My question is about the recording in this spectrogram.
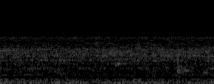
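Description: Faint steady hiss of room tone; no distinct sound.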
